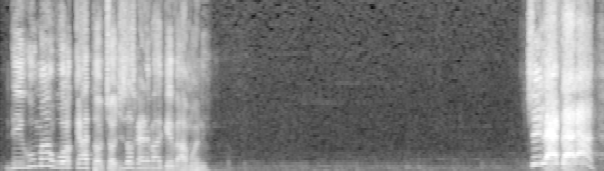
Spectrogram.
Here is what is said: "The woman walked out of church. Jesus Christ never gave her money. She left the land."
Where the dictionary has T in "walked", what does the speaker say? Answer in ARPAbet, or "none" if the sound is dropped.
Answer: none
